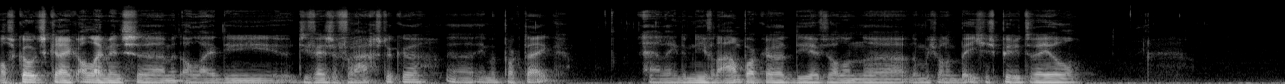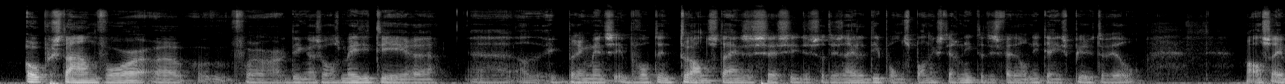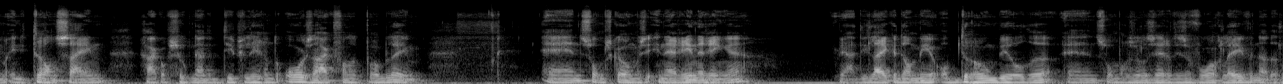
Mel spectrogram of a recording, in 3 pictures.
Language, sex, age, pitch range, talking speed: Dutch, male, 50-69, 85-95 Hz, 155 wpm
